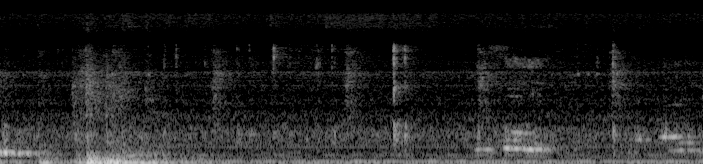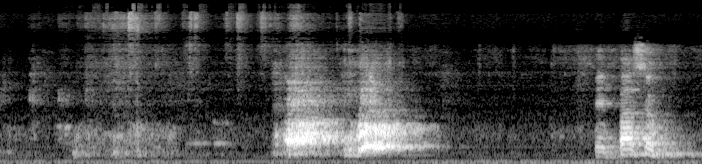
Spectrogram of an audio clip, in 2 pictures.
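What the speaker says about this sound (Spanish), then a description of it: "De paso, hacen su aporte los perros." Dogs bark in a few loud bursts in the background, heard after quiet stretches with faint talk and light clicking.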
